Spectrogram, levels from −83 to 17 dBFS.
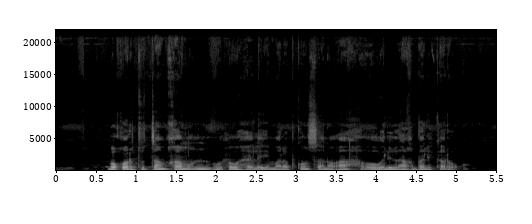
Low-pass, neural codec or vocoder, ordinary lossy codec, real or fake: none; none; none; real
